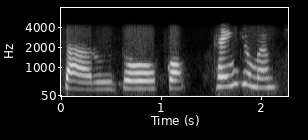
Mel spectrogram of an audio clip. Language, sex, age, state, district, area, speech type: Gujarati, female, 30-45, Gujarat, Morbi, urban, conversation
